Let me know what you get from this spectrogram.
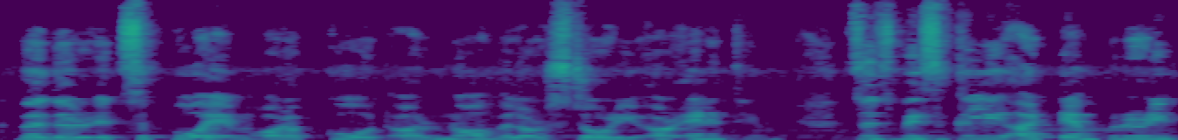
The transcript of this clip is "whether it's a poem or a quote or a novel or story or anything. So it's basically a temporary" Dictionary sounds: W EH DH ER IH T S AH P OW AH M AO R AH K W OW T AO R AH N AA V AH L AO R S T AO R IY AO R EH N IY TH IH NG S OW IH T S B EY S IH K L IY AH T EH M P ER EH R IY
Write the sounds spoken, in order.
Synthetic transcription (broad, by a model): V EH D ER IH T S AH P OW AH M AO R AH K OW T AO R N AA V AH L AO R S T AO R IY AO R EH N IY T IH NG S OW IH T S B EY S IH K L IY AH T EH M P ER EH R IY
